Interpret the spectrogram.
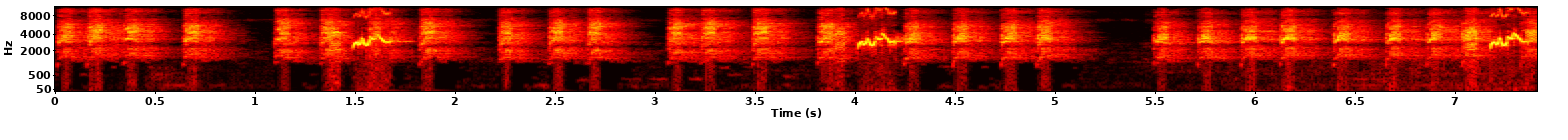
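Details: Sooty-headed bulbul calling to provoke rival birds into a fast reply: clusters of harsh, gritty bursts separated by short silences, with curling high whistled notes appearing inside several clusters.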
